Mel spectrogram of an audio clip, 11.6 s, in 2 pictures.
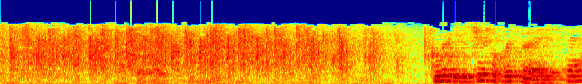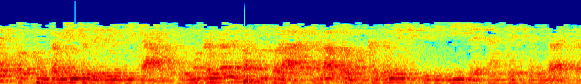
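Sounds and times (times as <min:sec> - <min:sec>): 
audience applause: 0:00.0 - 0:04.3
speech: 0:04.4 - 0:11.6.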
